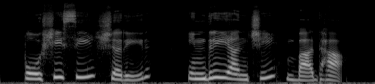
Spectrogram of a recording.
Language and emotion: Marathi, neutral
